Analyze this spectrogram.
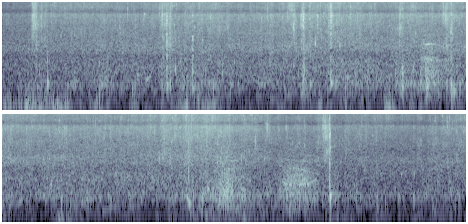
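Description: River water rushing and gurgling over shallow riffles around an inflatable kayak, with scattered splashes and light knocks against the boat.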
